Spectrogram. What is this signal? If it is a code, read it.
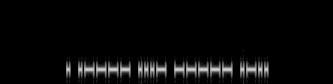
Morse code, heard as a keyed tone, about 41 wpm, 700 Hz. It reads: E1V0L
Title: Code Groups - 5 Letter:Numbers - 40wpm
